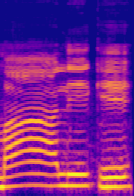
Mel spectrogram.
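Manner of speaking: slow "মালিকি" with the first vowel drawn out; one-count madd. Shown as a demonstration. Teacher shows students how to read it, slow "মালিকি" with long "মা". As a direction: stretch "মা" in "মালিকি", no stretch on the last syllable. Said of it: "মায়ের মধ্যে এক আলিফ টান দিব".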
